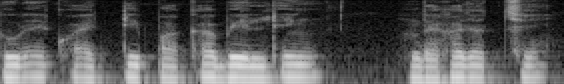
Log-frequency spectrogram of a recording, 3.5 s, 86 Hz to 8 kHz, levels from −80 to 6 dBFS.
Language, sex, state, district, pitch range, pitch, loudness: Bengali, male, West Bengal, Cooch Behar, 115-125 Hz, 120 Hz, -17 LUFS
